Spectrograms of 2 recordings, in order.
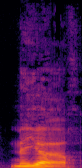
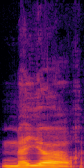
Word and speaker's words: meilleur: The word meilleur in French is spelled M-E-I-L-L-E-U-R. The L's are silent, and the M-E-I sounds like A, and the E-U-R sounds like eur. So when we put it all together, we get meilleur.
